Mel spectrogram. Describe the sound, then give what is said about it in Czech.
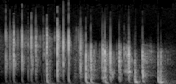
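A rapid, irregular run of sharp cracks and creaking snaps as an airliner's boarding stairs break under the weight of a yeti, loud with no one talking. “A tohle byly ty schůdky.”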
